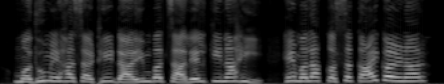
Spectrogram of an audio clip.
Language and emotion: Marathi, angry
